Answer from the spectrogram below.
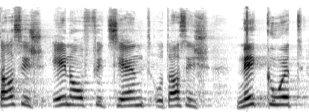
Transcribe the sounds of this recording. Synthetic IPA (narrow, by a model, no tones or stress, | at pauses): d̥ɑsɪʃɪnɛfit͡sjɛntʊdɑsɪʃ | nɪt̚ɡ̥uət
